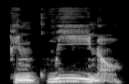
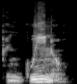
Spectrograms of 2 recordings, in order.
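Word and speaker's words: pingüino: at the bottom is pinguino with a we sound pinguino if you didn't have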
